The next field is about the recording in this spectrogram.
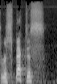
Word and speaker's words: respectus: So, respect, in Latin, this is what the Latin means. It's pronounced respectus, and it means to look at something over and over and over.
